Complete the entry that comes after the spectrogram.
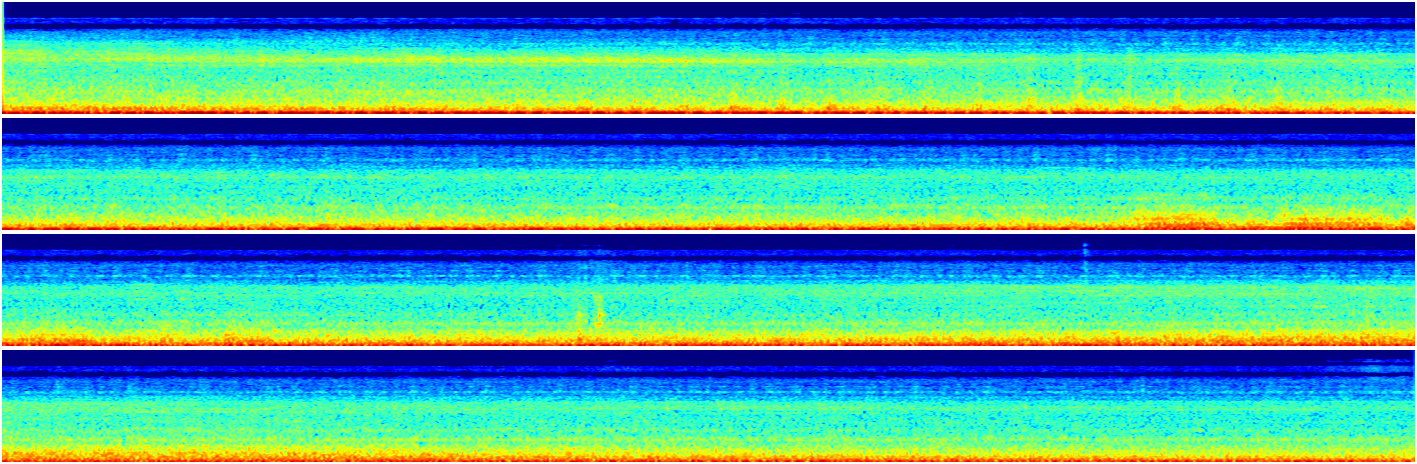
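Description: Freight train rolling through a grade crossing, heard from inside a stopped car. The diesel locomotives' engines are loudest in the first few seconds, then give way to the steady rumble of freight cars passing.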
